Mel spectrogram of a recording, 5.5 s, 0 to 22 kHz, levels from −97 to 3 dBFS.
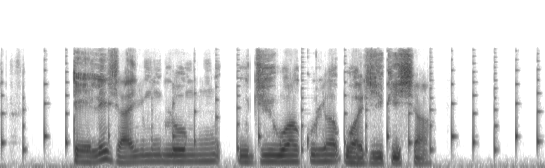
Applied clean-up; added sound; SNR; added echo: neural diffusion model UNIVERSE++.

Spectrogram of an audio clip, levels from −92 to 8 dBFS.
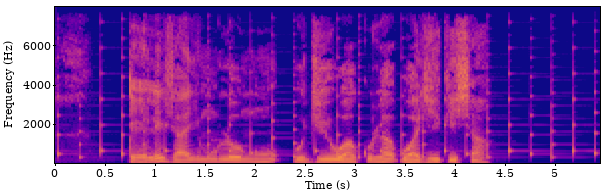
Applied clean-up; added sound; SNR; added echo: none; Ringtone; 14 dB; none.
